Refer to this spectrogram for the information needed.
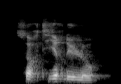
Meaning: to stand out from the crowd, to be better than others
- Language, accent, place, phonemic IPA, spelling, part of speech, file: French, France, Lyon, /sɔʁ.tiʁ dy lo/, sortir du lot, verb, LL-Q150 (fra)-sortir du lot.wav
